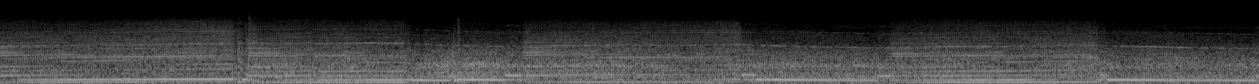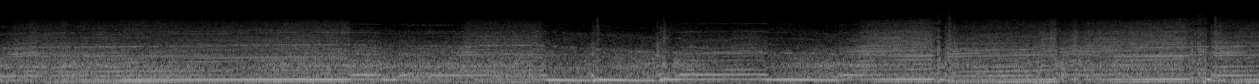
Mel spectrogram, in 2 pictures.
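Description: Formula Sprint open-wheel car lapping the Suzuka East course in the iRacing simulator, its high-pitched engine whining continuously as it shifts up and down through gears, loud and steady throughout with no talking.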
